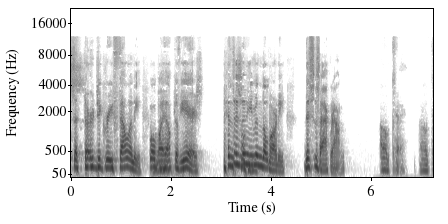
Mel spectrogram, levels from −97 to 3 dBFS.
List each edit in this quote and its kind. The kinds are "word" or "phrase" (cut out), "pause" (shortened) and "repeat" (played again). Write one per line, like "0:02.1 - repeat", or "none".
0:01.6 - word
0:02.2 - word
0:03.2 - word
0:03.9 - word
0:04.9 - word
